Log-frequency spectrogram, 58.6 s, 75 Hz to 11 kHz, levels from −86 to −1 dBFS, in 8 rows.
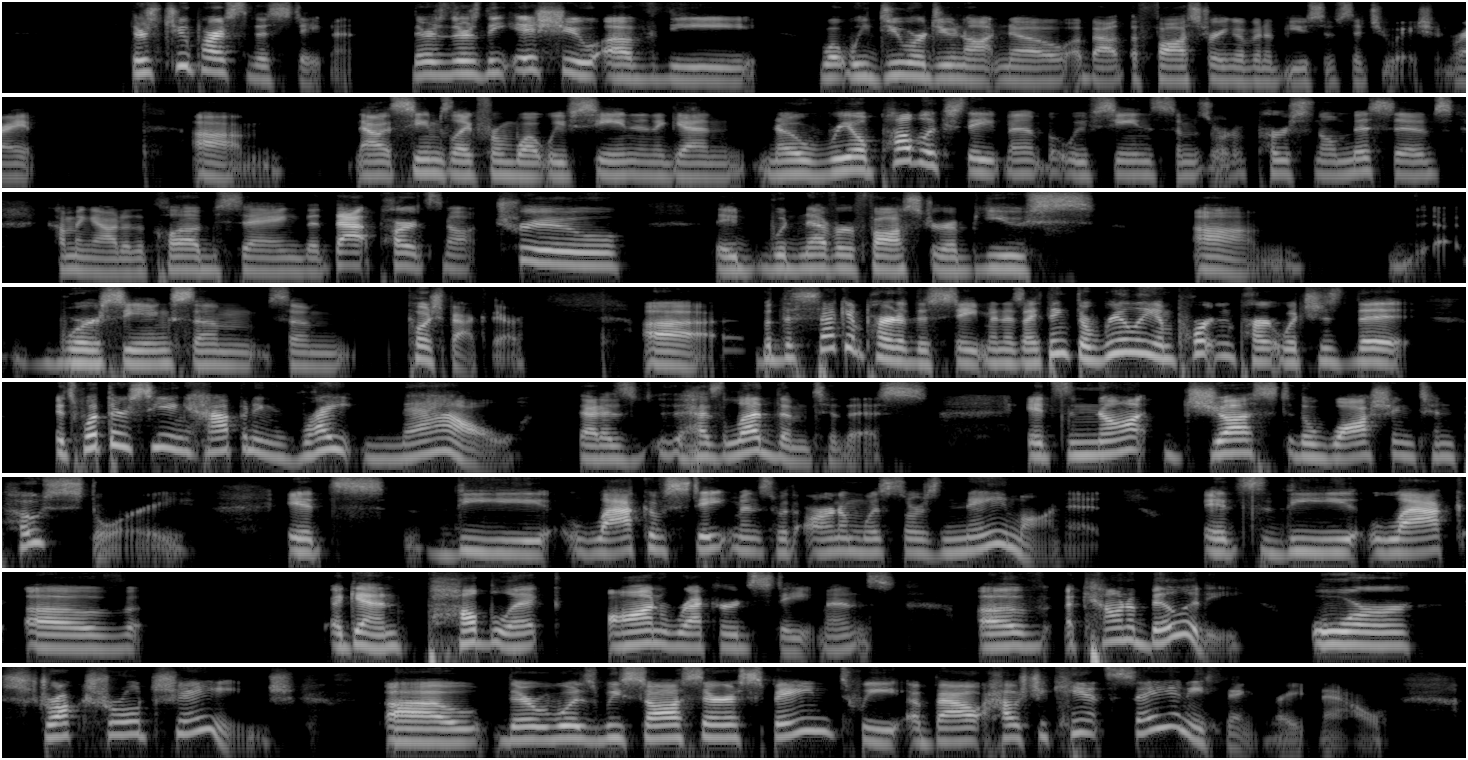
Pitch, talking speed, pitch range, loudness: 190 Hz, 155 wpm, 170-225 Hz, -30 LUFS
